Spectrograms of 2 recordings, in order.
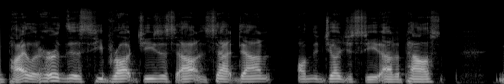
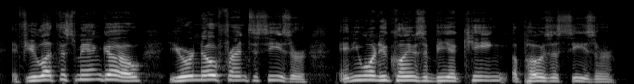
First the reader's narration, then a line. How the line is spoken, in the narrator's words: the Jewish leaders kept shouting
